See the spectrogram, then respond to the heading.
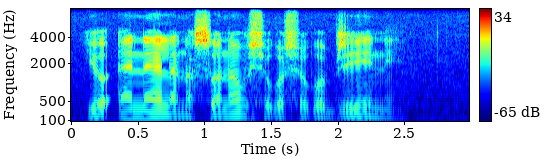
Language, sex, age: Tsonga, male, 20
